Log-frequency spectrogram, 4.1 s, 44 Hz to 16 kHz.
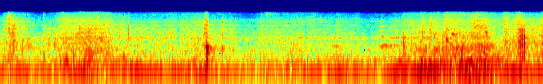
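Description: Range Rover P38's 4.6-litre V8 running at low, steady revs as it crawls over rocks, with a sharp knock about one and a half seconds in and a couple more knocks near the end.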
